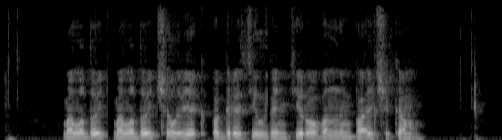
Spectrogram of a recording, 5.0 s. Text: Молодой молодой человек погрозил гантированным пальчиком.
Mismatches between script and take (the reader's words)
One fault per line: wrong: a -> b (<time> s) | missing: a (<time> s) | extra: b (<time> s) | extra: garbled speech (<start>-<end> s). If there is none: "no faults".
no faults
